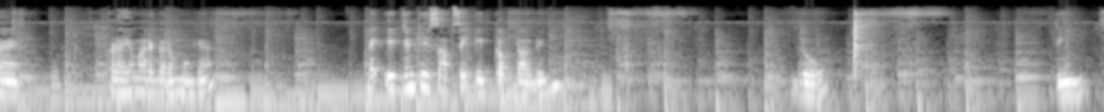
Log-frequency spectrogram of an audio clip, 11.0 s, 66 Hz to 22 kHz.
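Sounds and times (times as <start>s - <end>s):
background music: 0.0s - 11.0s
falling grains: 6.1s - 6.9s.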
